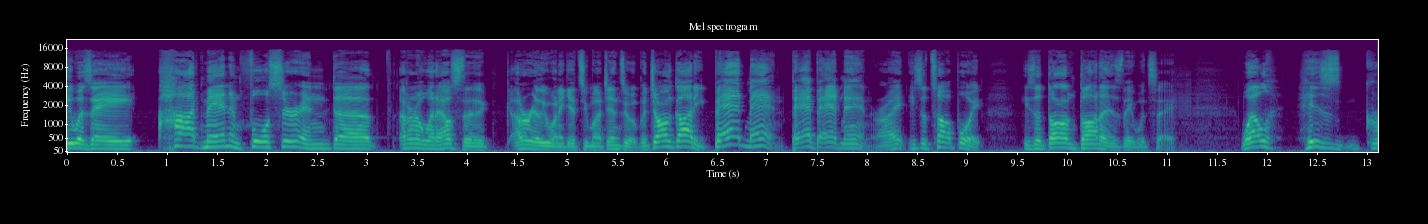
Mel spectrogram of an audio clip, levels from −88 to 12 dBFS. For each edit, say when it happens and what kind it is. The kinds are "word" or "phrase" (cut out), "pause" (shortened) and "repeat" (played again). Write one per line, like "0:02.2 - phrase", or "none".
none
